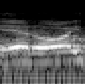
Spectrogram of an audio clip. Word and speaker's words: herói: é a palavra herói herói também nas escrevendo iniciamos com H herói e vamos pra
